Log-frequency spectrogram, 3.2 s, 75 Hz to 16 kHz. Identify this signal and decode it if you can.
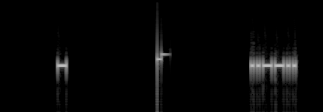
Morse code, heard as a keyed tone, about 39 wpm, 700 Hz. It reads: T ?
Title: Single Character (Letter:Number:Punctuation:Prosign) 40wpm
